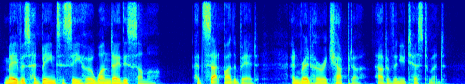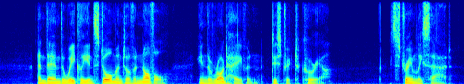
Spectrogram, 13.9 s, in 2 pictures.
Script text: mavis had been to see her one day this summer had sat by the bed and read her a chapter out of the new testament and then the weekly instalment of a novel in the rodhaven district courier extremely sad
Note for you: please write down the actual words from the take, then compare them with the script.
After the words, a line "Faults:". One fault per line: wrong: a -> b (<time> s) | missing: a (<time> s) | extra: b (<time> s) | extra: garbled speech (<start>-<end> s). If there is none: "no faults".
mavis had been to see her one day this summer had sat by the bed and read her a chapter out of the new testament and then the weekly instalment of a novel in the rodhaven district courier extremely sad
Faults:
no faults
